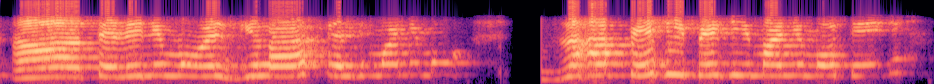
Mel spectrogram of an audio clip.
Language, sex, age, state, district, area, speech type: Kashmiri, female, 18-30, Jammu and Kashmir, Ganderbal, rural, conversation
